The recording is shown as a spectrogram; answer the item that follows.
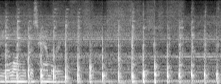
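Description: A hammer strikes a boot sole in a shoe repair workshop, about twenty sharp, evenly spaced taps in a quick steady rhythm, with a machine humming at the start.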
